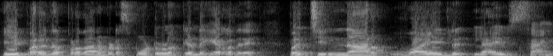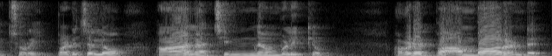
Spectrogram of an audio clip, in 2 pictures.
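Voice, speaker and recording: A man's voice: fairly high pitch, flat delivery, fairly quick, a bit bright. A man teaching an online exam-prep lesson, coaxing students along with memory tricks and rhetorical questions.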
